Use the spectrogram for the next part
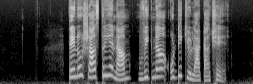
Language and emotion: Gujarati, neutral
